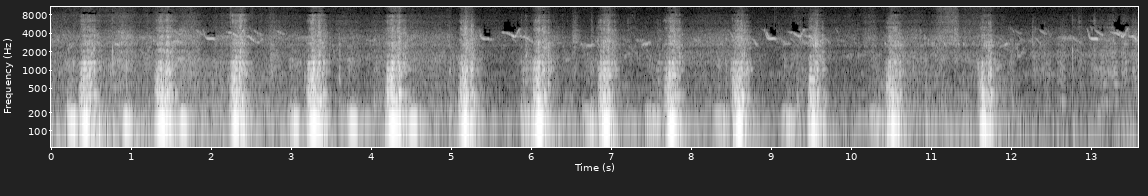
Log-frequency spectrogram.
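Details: Adult wild lion on the African savannah, roaring in a long run of about thirteen deep grunts spaced just under a second apart, slowly fading toward the end, while small birds chirp brightly in the background.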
